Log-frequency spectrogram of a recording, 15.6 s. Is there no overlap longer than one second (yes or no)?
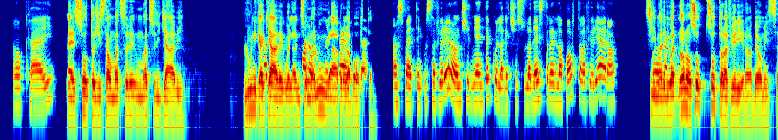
no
